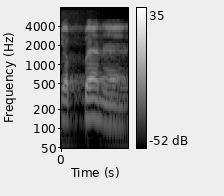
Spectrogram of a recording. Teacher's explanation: وانحراف الراء من مخرجها إلى مخرج الياء ربنا يقول لك يبنا زي للدغ كده خلاص.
